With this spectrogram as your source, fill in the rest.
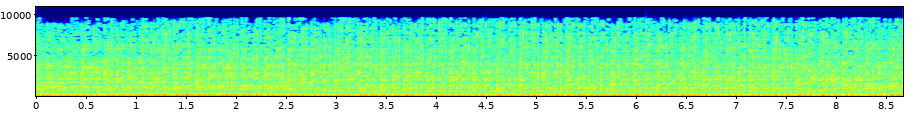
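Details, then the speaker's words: Newly rebuilt 2.1L TR4A, first run test, warm, straight pipe with no muffler, pushrod tubes leaking oil slightly: loud raspy but even idle about 1,000 rpm, oil pressure about 55, steady firing, no misses; normal idle. "It doesn't have a muffler on it, as you can tell. It's just a straight pipe"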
